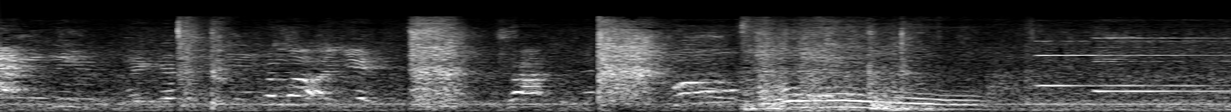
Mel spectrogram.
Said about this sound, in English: I don't mean to interrupt in the middle of the action, but that slap, that slap is not been edited. It is not a cartoon slap because that is exactly what that sounds like.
